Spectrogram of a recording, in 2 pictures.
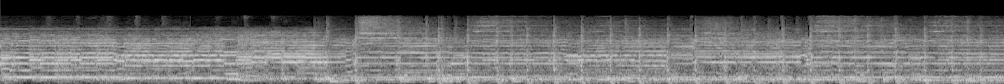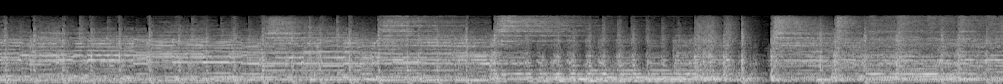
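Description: Live hardcore punk band playing: electric guitars and drum kit, the sound filling out with cymbals about three and a half seconds in, and a brief break shortly before the end.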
